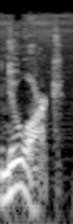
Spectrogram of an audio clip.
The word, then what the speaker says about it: Newark: I said, yeah, it's pronounced Newark. That's Delaware.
